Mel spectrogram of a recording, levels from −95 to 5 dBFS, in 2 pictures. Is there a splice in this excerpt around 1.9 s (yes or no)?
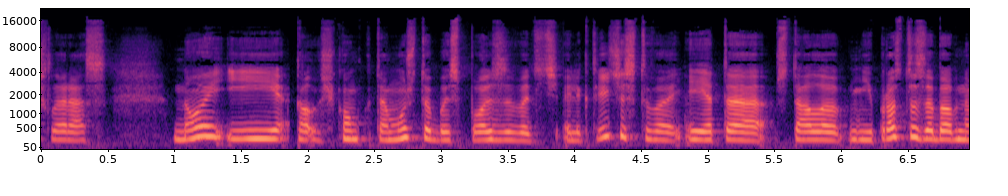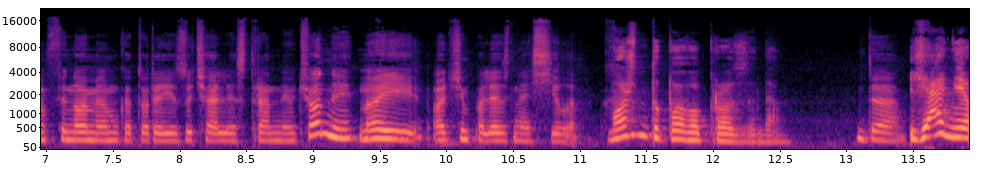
yes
